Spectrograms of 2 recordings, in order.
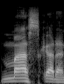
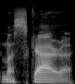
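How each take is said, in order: First: The stress is on the first syllable. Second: The stress is on the second syllable. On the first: The speaker calls it right. "yung accented A is already in the first A. It's mascara" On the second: The speaker calls it wrong. "not mascara"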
